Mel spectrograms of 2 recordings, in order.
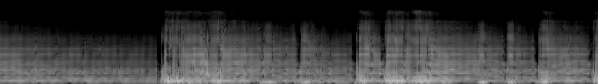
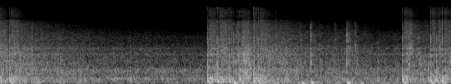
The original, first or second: second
